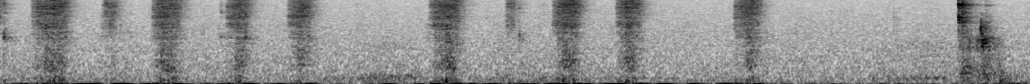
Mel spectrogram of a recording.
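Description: Hairspray can spraying in about a dozen short hissing spurts; the last spurt, near the end, is the loudest. The spray fixes the scatter foliage onto a model tree.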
